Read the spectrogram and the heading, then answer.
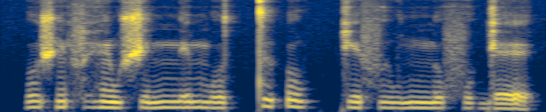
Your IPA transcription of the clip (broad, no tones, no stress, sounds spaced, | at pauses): o ʃ ẽ f ɦ ɛ̃ w ʃ e nː e m o tː ɯ ʔ o w kː e f ɯ w nː o f o ɡ ɛ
